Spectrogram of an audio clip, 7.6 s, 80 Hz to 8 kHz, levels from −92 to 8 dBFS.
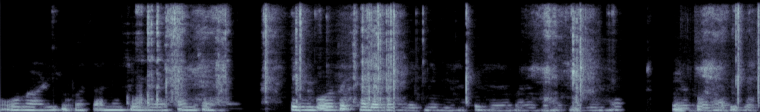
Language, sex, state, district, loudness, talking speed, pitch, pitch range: Hindi, female, Bihar, Araria, -22 LUFS, 120 wpm, 225 Hz, 210-235 Hz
